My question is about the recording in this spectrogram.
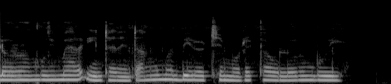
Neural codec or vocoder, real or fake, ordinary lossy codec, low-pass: none; real; none; 10.8 kHz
